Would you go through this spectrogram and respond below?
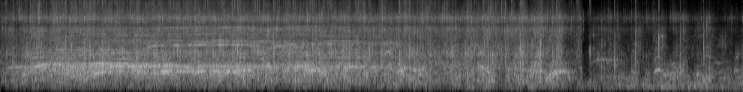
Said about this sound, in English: The crowd agrees. All the applause. The crowd completely agrees. That was spontaneous. I couldn't control it.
